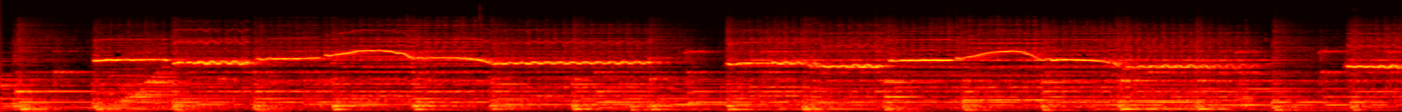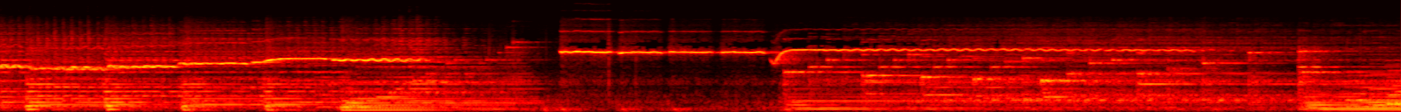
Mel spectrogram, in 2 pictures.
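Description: A man whistling a blues melody with a strong vibrato and upward glides over a band accompaniment, in phrases broken by short pauses. Near the end he holds one long high whistled note.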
